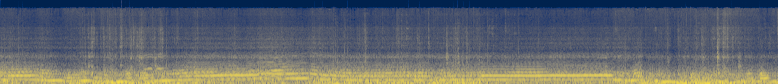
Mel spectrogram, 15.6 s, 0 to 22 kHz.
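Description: Peugeot 504 coupé's engine driven hard, heard from inside the cabin: the revs climb and fall several times, hold steady for a few seconds in the middle, then drop and climb again near the end.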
